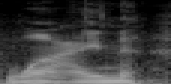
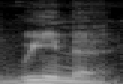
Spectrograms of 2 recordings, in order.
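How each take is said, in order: First: The ending is one syllable without a final vowel. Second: The ending is two syllables with a final vowel. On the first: The speaker calls it wrong. "so it wouldn't actually be pronounced wine" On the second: The speaker calls it right. "it would be pronounced Weena, with stress on the first syllable"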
